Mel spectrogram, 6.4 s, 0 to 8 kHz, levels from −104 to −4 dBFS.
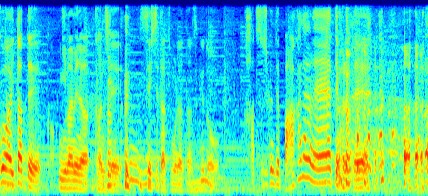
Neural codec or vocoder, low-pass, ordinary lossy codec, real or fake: none; 7.2 kHz; none; real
